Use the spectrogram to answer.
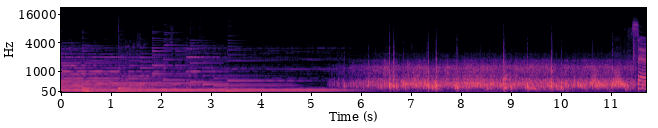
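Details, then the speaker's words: Soft music gives way to a whooshing Doppler signal with rapid rhythmic pulses, in a woman at high breast and ovarian cancer risk monitored for ovarian cancer: fetal heartbeat. "that exciting Grandma to hear the heartbeat so ex congratulations that's neat sound isn't it it is a beautiful sound"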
